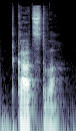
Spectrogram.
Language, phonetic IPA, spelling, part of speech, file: Belarusian, [ˈtkat͡stva], ткацтва, noun, Be-ткацтва.ogg
- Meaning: weaving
